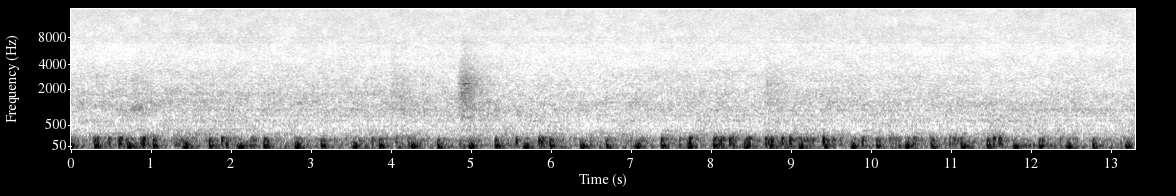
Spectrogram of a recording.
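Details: Soft low thumping heartbeat, about 86 a minute, with faint background noise; normal heart sounds.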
